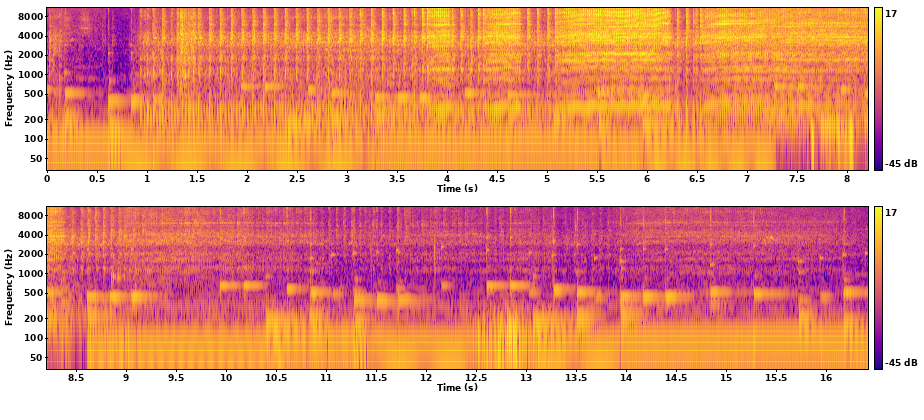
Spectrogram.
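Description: Background music with a stepped bass line and short melody notes. Over the first half a small motorcycle engine revs and pulls away, its pitch rising and falling, loudest about five to seven seconds in, then dropping off.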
